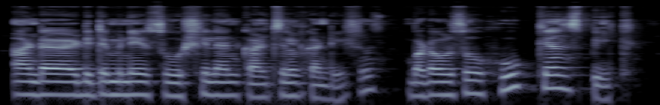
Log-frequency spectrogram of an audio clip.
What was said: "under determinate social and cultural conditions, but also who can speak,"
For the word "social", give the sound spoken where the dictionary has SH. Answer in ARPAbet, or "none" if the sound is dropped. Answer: SH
